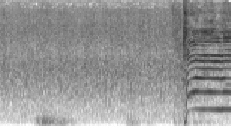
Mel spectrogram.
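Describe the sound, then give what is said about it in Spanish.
An audience claps steadily, a dense crackling wash of applause filling the room, until a sustained, loud musical tone swells in near the end over the clapping. “Alguien tiene que aplaudir más que eso si quieres ver la gloria de Dios.”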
